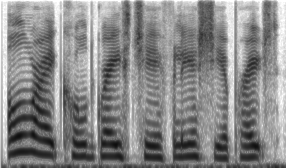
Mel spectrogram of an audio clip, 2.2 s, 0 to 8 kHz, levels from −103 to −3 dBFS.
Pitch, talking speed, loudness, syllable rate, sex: 220 Hz, 225 wpm, -16 LUFS, 7.0 syllables/s, female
